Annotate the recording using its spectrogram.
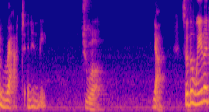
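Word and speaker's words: चूहा: Chuha.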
